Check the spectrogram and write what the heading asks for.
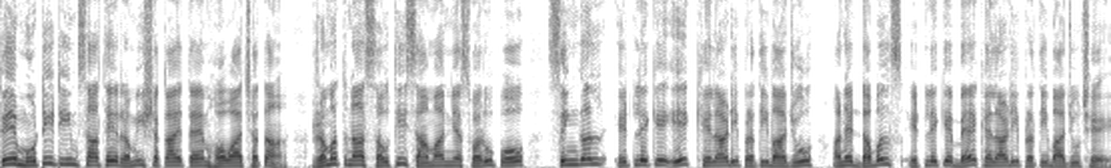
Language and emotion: Gujarati, neutral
